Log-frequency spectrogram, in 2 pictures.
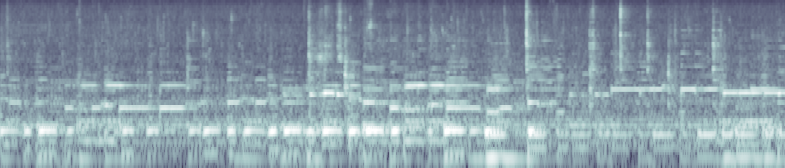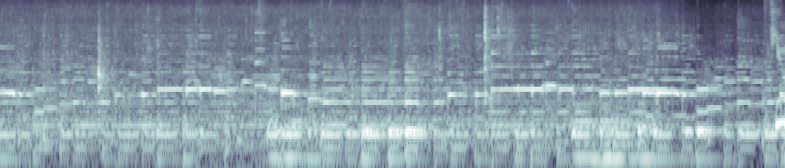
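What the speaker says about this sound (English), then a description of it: "you get a nice little crispy char on each side of the chicken thanks to the frying from the oil" Chicken slices fry in hot oil in a pan, giving a continuous close, crackling sizzle with scattered pops throughout and music playing softly underneath.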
